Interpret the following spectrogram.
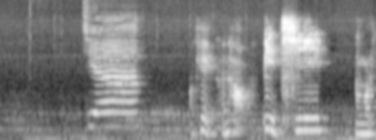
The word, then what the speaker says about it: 加: 加。 Oke, 很好。第7 nomor 7。请。请，对。加。请, jadi jelas ya, 加 bacanya C, Q bacanya CH ya.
